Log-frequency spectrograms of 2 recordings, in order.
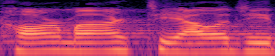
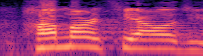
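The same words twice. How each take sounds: First: The first syllable has an added R sound. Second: The first syllable has no R sound. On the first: The speaker calls it wrong. "I always want to put an R here" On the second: The speaker calls it right. "but it's ham"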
